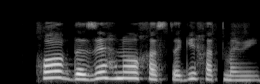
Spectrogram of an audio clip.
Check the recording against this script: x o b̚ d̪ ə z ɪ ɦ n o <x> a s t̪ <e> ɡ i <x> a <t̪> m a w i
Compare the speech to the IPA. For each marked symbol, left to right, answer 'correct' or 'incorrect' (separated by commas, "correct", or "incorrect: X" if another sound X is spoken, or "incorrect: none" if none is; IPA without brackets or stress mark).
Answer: correct, incorrect: a, correct, correct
